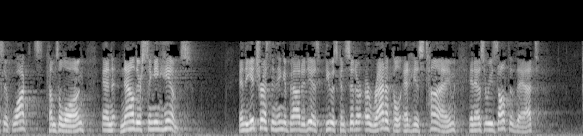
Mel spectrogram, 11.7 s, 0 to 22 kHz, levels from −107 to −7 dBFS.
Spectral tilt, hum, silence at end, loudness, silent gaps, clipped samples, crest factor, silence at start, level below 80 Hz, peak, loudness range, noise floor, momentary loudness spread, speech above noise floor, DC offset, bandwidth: -5 dB/octave; none; 0.8 s; -24 LUFS; none; under 0.1%; 18 dB; 0 s; -54 dBFS; -8 dBFS; 2 LU; -52 dBFS; 9 LU; 28 dB; under 0.1%; 6.6 kHz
